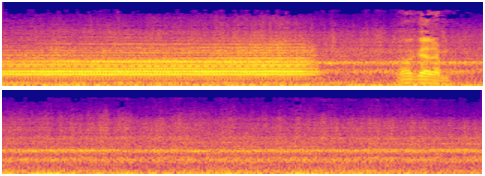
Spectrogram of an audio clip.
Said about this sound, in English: I'm going to turn up the sound here. That's a Burlington Northern train. Just so people listen to that.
